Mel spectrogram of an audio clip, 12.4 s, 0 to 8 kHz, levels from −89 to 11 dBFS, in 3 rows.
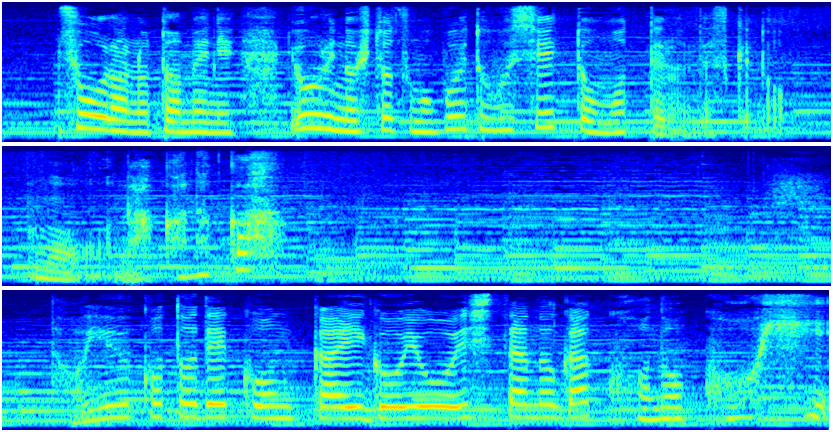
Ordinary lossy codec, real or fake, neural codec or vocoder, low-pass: none; real; none; 7.2 kHz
